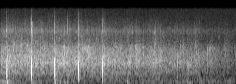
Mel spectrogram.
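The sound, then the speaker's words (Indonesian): A church audience applauds for God during a sermon, a dense wash of many hands clapping with several sharp, louder claps standing out early on, then fading slightly toward the end. No one speaks. “Yang jawab tidak, beri tepuk tangan bagi Tuhan.”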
